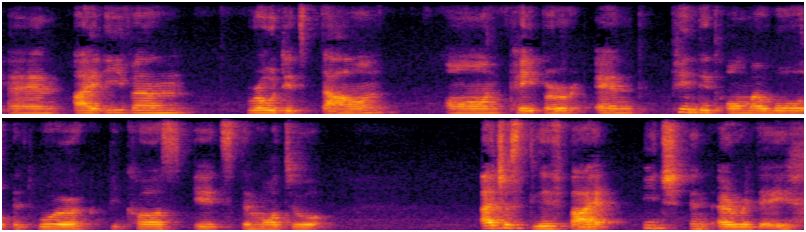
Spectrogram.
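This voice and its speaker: A woman whose first language is German, chatting casually to her viewers in a Q&A vlog, frank and laughing often. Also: sits low. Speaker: book YouTuber. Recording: echoey room.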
